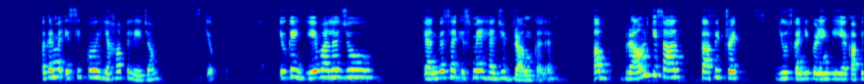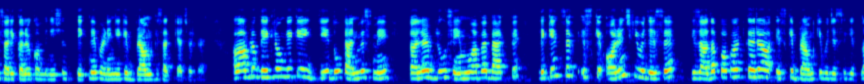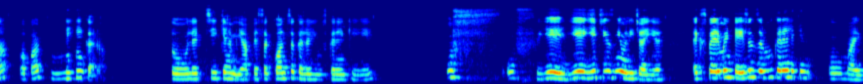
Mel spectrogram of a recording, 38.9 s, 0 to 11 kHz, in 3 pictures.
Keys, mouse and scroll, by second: 0.3 click, 1.4 ctrl+c, 1.9 scroll, 2.7 click, 3.3 ctrl+f, 3.9 right click, 6.0 click, 15.0 click, 25.9 ctrl+=, 27.9 click, 34.7 ctrl+-.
